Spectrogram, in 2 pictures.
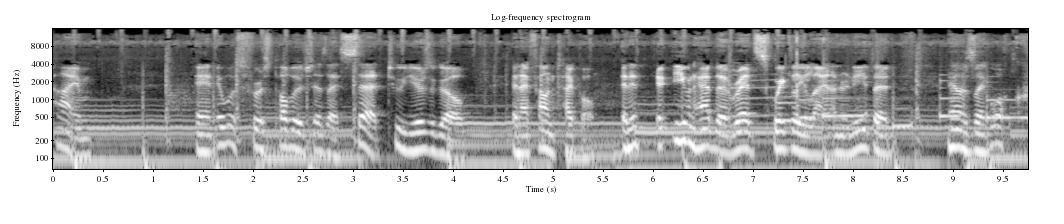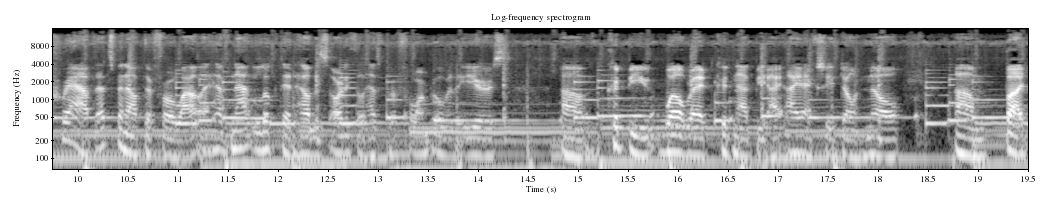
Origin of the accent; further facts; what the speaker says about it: Germany; English is a second language; moved away; Did you guys know I grew up in Germany?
